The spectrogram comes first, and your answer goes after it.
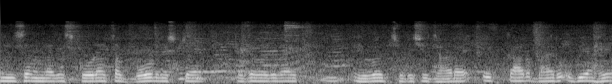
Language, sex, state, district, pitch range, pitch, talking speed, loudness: Marathi, male, Maharashtra, Mumbai Suburban, 145-160 Hz, 150 Hz, 175 wpm, -16 LUFS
